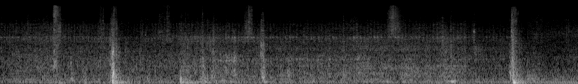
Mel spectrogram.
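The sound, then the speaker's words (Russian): A car drives along a narrow road beside fields, giving a continuous rumbling road noise broken by a few sharp knocks and bumps, with no voices. “Машина едет по узкой дорожке вдоль полей.”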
